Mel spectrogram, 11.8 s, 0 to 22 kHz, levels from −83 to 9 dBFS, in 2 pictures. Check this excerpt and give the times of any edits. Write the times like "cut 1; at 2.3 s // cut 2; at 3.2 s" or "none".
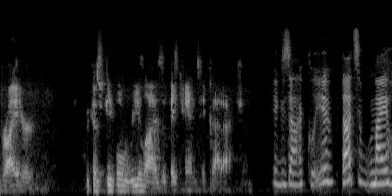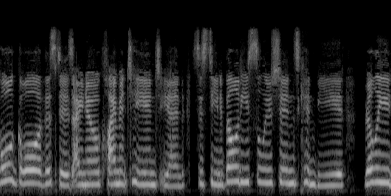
cut 1; at 5.1 s // cut 2; at 6.7 s // cut 3; at 8.7 s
